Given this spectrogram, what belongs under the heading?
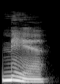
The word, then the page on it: mere: British English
